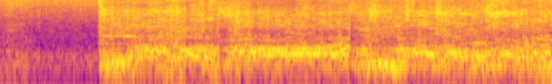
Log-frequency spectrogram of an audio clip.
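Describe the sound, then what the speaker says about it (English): A loud, unsettled crowd of protesting staff union workers at the National Identity Management Commission (NIMC) bursts into shouting after a brief quiet moment, sustaining a dense roar of raised voices throughout. "An unsettled crowd once again gather at the National Identity Management Commission, NIMC"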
